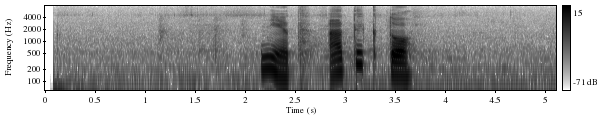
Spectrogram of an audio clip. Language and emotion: Russian, neutral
